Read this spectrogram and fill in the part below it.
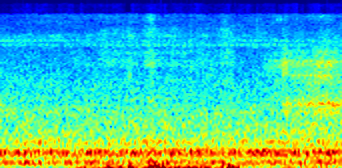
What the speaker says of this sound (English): you're going to hear a lot of bees buzzing around me because they're not going to be real happy that I'm taking this out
